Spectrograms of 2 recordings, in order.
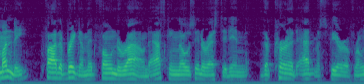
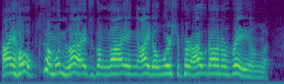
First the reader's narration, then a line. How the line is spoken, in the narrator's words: William Rose cried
